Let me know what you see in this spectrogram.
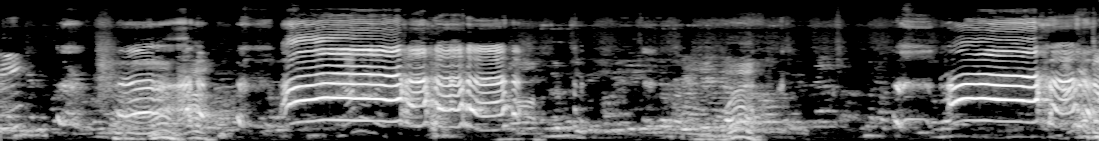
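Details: Young girl crying in pain during a blood test: loud, high wailing bursts while adults comfort her in between.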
